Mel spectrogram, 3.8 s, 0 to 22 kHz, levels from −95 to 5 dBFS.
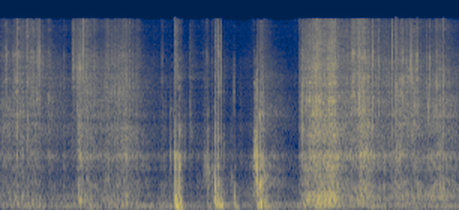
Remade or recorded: remade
